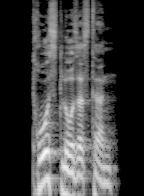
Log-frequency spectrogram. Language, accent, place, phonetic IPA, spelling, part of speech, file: German, Germany, Berlin, [ˈtʁoːstloːzəstn̩], trostlosesten, adjective, De-trostlosesten.ogg
- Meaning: 1. superlative degree of trostlos 2. inflection of trostlos: strong genitive masculine/neuter singular superlative degree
